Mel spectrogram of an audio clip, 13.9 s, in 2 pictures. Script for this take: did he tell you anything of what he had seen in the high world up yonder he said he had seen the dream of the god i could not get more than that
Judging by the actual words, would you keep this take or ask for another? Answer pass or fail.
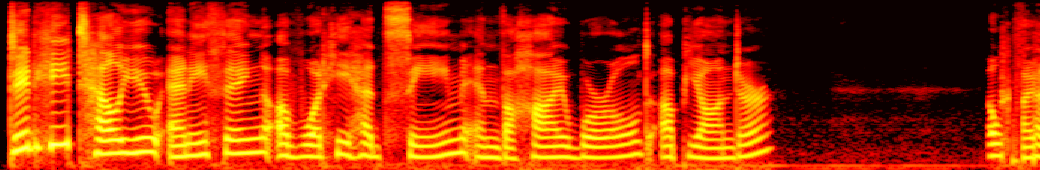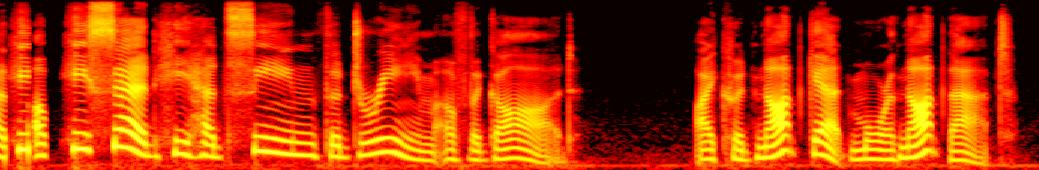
fail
